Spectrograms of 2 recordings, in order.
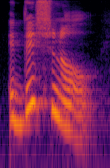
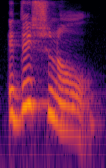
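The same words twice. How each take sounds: Both takes have the same delivery.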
